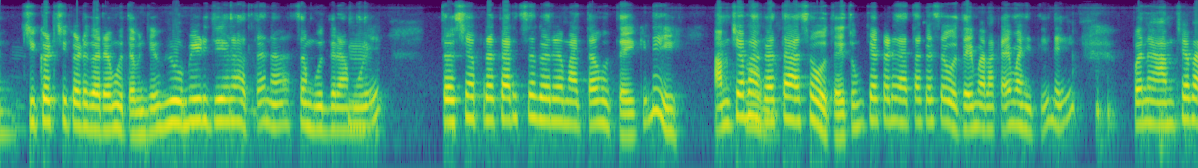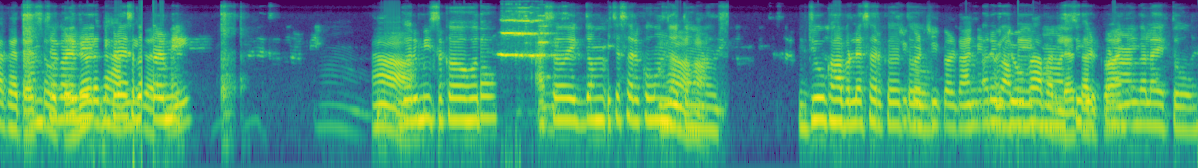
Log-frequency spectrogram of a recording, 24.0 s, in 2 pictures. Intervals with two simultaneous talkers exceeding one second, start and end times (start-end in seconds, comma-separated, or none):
21.9-23.4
